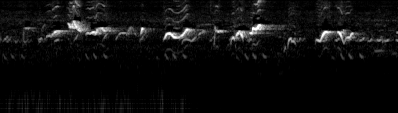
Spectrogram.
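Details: Red-whiskered bulbul, male, trapped in a cashew garden: a steady stream of chirpy, slurred whistles rising and falling, with a low rumble at first that fades.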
